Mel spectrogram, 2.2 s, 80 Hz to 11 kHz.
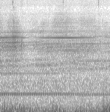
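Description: Twin 70 mm electric ducted fans of a radio-controlled A-10 model in flight, a steady whine holding one pitch with a thin higher tone above it.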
